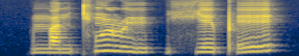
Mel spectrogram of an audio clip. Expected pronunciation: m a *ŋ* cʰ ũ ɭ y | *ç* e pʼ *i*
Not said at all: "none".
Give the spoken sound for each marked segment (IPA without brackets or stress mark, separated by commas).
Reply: n, ç, e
